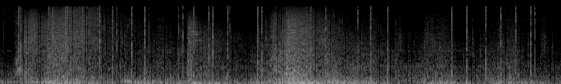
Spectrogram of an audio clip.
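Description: A sword slashes and clangs against armour.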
